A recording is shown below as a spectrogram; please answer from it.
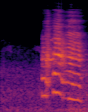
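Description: A cockatoo at sunset, about to roost, gives one brief, loud, raspy squawk, close and alone after a quiet moment.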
